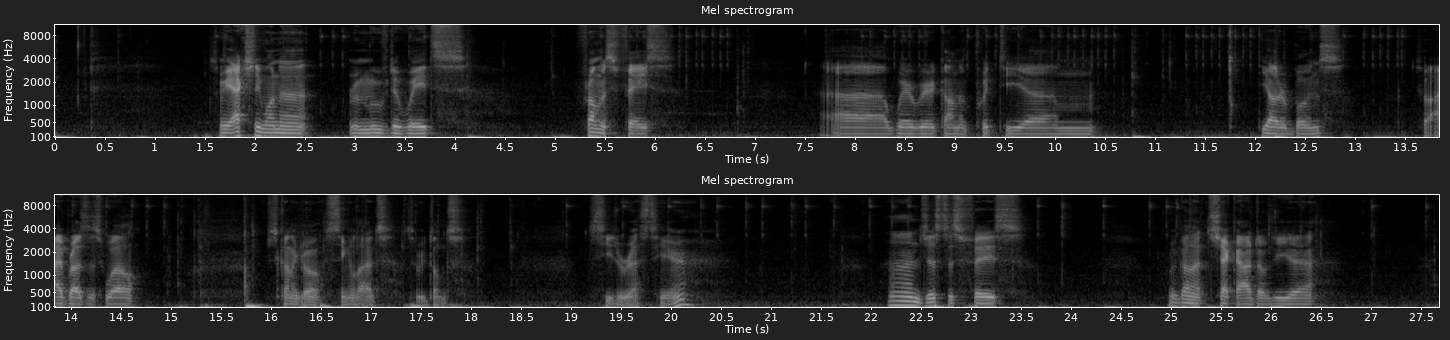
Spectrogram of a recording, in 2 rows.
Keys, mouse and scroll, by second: 0.0 middle click, 0.6 middle click, 1.5 f, 1.9-2.4 scroll up 1, 2.4 f, 2.9 click, 3.7 click, 3.8 click, 4.3 middle click, 4.4 middle click, 5.5 click, 5.8 click, 6.0 click, 6.0 click, 6.2 click, 6.3 click, 6.5 click, 6.7 click, 6.9 middle click, 8.1 click, 8.3 click, 8.5 click, 8.6 click, 9.1 click, 9.3 click, 9.5 click, 9.9 click, 10.0 click, 10.2 click, 10.4 click, 10.5 click, 10.8 middle click, 11.3 click, 11.5 click, 11.6 click, 11.8 click, 11.9 click, 12.2 middle click, 12.9 click, 13.2 click, 13.3 click, 13.5 click, 14.1 click, 14.4 click, 14.7 click, 15.1 middle click, 15.7 KP_Divide, 16.2-16.5 scroll up 4, 16.5 shift+middle click, 16.9 middle click, 17.5 shift+middle click, 17.9 scroll up 1, 18.1 middle click, 19.0 click, 19.5 click, 20.0 click, 20.5 click, 20.9 click, 21.3 click, 22.0 click, 22.4 click, 22.7 shift+middle click, 23.0 middle click, 23.7 click, 24.3 click, 24.9 click, 25.4 middle click, 25.7 scroll down 1, 26.0 middle click, 26.2 middle click, 26.4 scroll up 1, 27.0 click.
